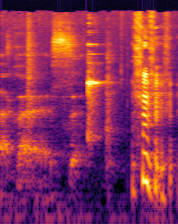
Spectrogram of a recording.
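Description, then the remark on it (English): Rosé wine is poured into a glass: a few bright clinks of glassware, then a louder, splashing gush of liquid that runs for about half a second, with faint muffled voices underneath. “The mic really picks up that.”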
